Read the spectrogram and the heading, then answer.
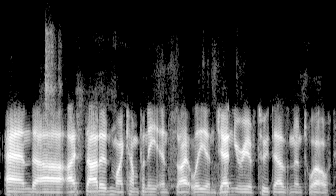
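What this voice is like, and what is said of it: Western Australian accent. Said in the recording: “I grew up in Perth in Western Australia, which you can probably tell by my accent.”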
